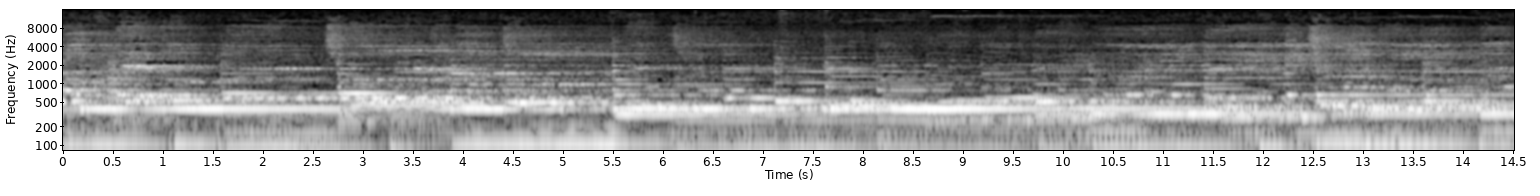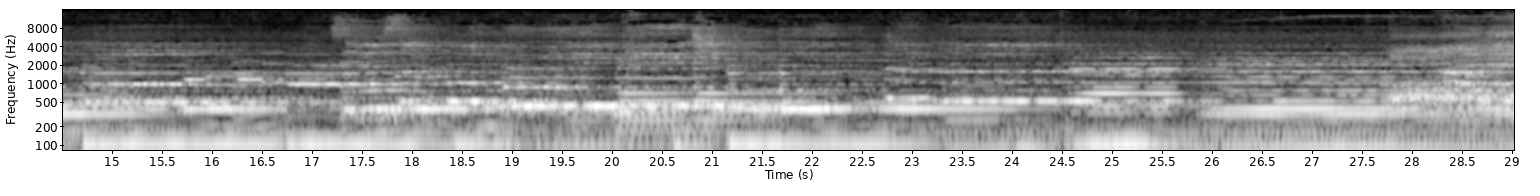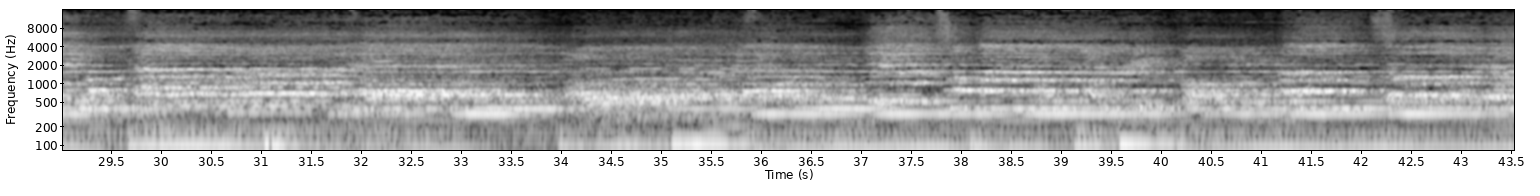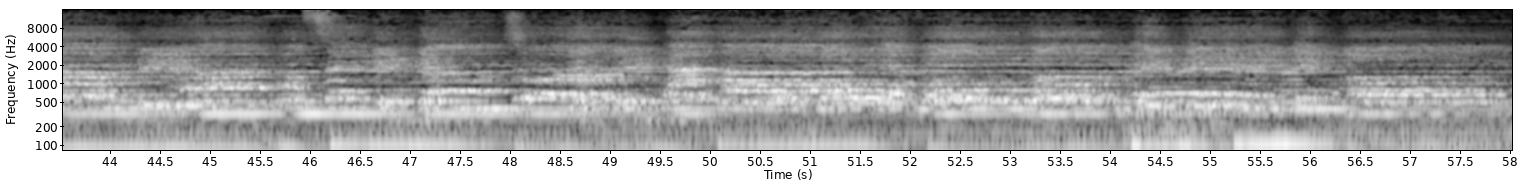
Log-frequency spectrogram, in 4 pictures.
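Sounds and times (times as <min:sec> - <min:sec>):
church choir singing a hymn: 0:00.0 - 0:58.0
long held bass notes: 0:00.0 - 0:58.0.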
